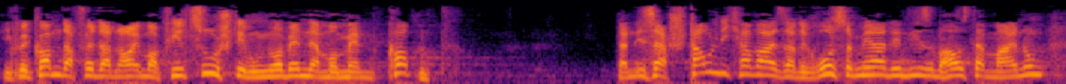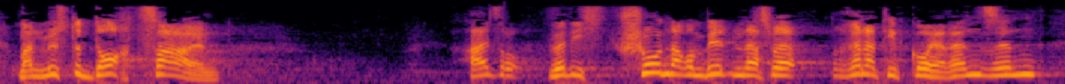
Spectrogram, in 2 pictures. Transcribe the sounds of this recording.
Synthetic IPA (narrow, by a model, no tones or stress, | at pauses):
ʔɪçb̥əkʰɔmədafyːɐdanaʊxʔɪmɐfiːlt͡suːʃtɪmʊŋnuːɐvɛndeːɐmomɛntkʰɔmt | d̥anɪstɛɐʃtaʊnlɪçɐvaɪzəaniɡʁoːsəmeːɐhaɪtɪndiːzəmhaʊsd̥eːɐmaɪnʊŋmanmʏstədɔχtt͡saːlə̰n | ʔalzovʏɐdəɪçʃoːndaʁʊmbɪtn̩dasv̥iːɐʁelatiːfkohɛʁɛntz̥ɪnt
